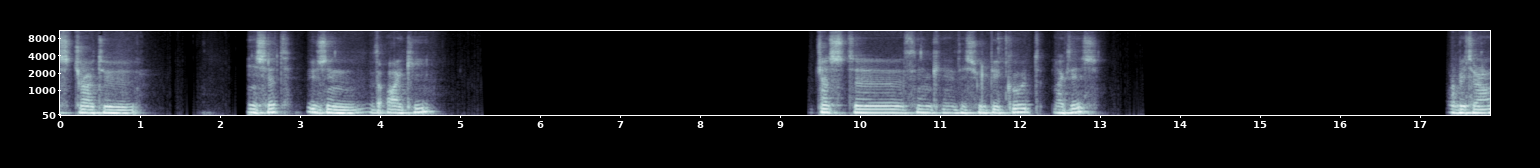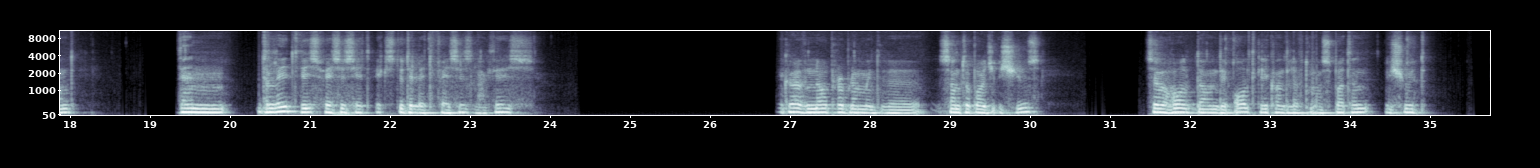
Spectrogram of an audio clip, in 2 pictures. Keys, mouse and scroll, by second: 1.8 i, 11.8-12.9 drag, 13.1 middle click, 13.3-14.9 drag, 15.5 click, 16.0 middle click, 16.2 click, 16.6 click, 16.7-17.7 middle drag, 21.8 x, 23.7 click, 24.2-25.4 drag, 25.7 click, 25.9-28.5 middle drag, 28.6-30.1 middle drag, 30.1 click, 32.4 alt+click, 34.6 click.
